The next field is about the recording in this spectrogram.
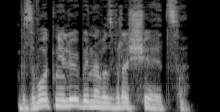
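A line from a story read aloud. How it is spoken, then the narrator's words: Plain. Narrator (Russian): сказал сержант Численко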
